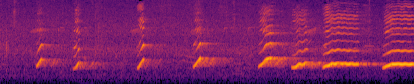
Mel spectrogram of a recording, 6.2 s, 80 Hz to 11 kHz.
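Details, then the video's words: Lar gibbon recorded at Zoo Opole, 2015, giving an accelerating series of short upswept hoots that grow louder and longer, ending in sustained, ringing notes. "Lar Gibbon - Gibon Białoręki"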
